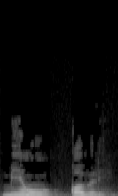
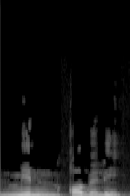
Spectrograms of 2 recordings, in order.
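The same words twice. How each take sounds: First: The n is half-hidden, between clear and merged. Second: The n is pronounced fully and clearly. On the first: The speaker calls it right. "tapi mengucapkan antara idhar dan idgham" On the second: The speaker calls it wrong. "Bukan min qabli"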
